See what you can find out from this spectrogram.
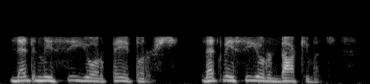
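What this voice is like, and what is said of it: Put-on foreign accent. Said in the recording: “Let me say these words so you can understand the accent.”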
